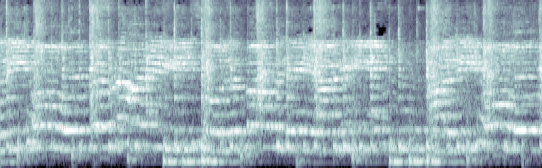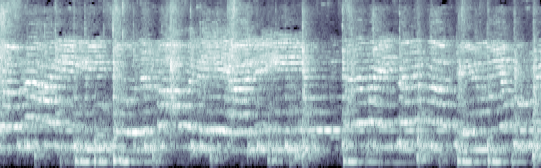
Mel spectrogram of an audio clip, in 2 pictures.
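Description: A woman singing a Marathi fugdi folk song over a microphone, accompanied by a dholki hand drum playing a steady, driving beat.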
